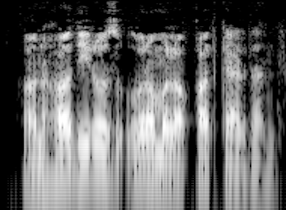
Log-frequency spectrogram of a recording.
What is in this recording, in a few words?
they visited her yesterday, dari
